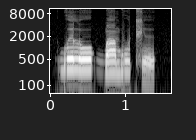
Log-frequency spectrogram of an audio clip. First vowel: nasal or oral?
oral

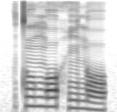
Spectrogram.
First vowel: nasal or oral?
nasal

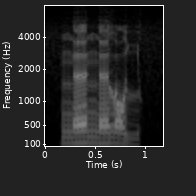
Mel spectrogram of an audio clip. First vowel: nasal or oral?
oral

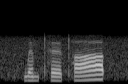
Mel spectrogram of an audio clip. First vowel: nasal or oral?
oral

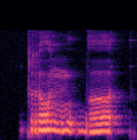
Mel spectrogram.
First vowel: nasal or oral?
oral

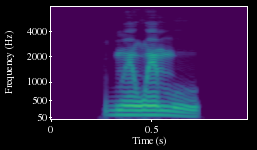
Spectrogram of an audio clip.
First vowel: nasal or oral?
nasal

